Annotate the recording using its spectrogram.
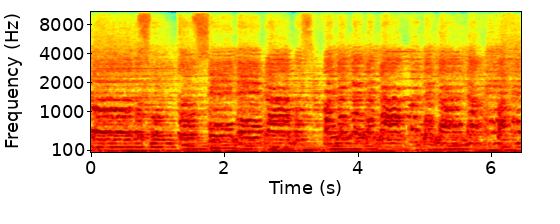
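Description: A choir singing a festive Christmas song over a steady instrumental accompaniment with a sustained bass line.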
